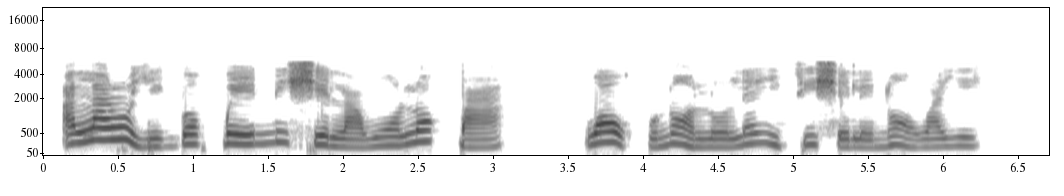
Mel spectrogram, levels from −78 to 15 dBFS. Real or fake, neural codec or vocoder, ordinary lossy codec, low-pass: real; none; none; 5.4 kHz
